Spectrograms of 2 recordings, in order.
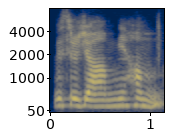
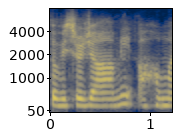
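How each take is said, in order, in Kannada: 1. ಪದಗಳು ಕೂಡುತ್ತವೆ, i ಎಂಬುದು y ಆಗುತ್ತದೆ. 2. ಈ ಎರಡು ಪದಗಳನ್ನು ಬೇರೆ ಬೇರೆಯಾಗಿ ಹೇಳ್ತಾರೆ, ಕೂಡಿಸಲ್ಲ.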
